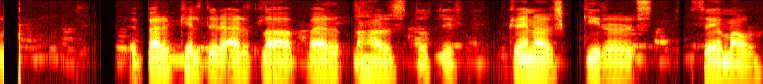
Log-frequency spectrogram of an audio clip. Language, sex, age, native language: Icelandic, male, 13, Icelandic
